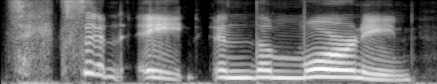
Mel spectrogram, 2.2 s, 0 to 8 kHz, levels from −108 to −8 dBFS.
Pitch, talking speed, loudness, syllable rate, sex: 240 Hz, 165 wpm, -17 LUFS, 5.2 syllables/s, female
